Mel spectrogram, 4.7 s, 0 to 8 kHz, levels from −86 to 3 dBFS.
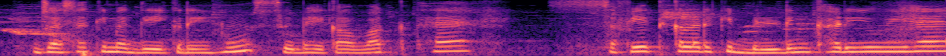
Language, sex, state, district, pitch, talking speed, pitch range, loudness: Hindi, female, Bihar, Katihar, 225 Hz, 215 wpm, 195-245 Hz, -15 LUFS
